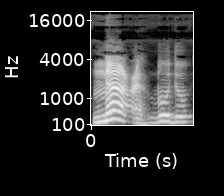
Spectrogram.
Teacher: the ayn comes from the middle of the throat. Na', okay?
